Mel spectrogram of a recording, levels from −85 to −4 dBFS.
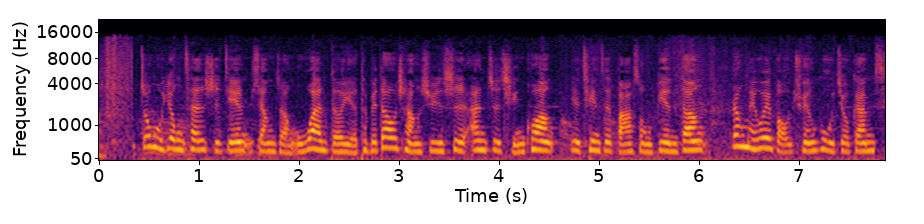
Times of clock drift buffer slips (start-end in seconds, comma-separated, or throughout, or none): none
